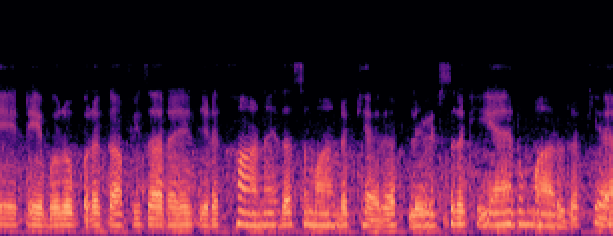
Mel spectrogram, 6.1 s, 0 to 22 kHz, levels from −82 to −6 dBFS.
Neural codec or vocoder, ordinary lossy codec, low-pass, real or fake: vocoder, 22.05 kHz, 80 mel bands, WaveNeXt; none; 7.2 kHz; fake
